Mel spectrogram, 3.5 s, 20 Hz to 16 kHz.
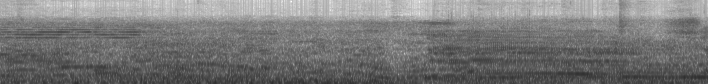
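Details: Sahiwal bull calves at the Raniganj cattle market in Dinajpur, Bangladesh, on 8 August 2024. A low, harmonic moo rises in the second half, partly buried under steady market crowd noise and voices.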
